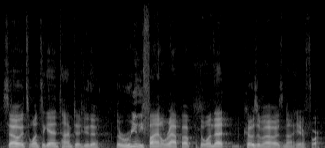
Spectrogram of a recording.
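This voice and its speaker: Gravelly-voiced man telling a story. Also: fairly low pitch, normal speed. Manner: wry, acts out remembered dialogue. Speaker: presenter, course teacher and author. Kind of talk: informal first-person storytelling to an audience.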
